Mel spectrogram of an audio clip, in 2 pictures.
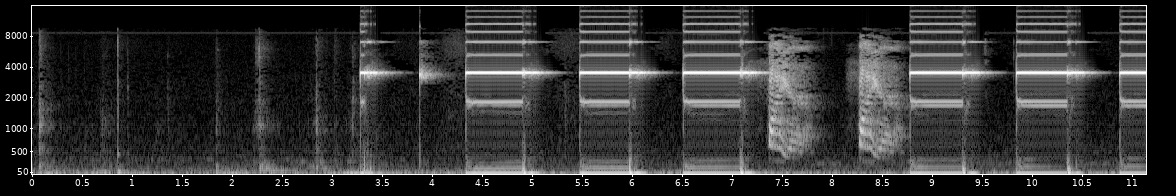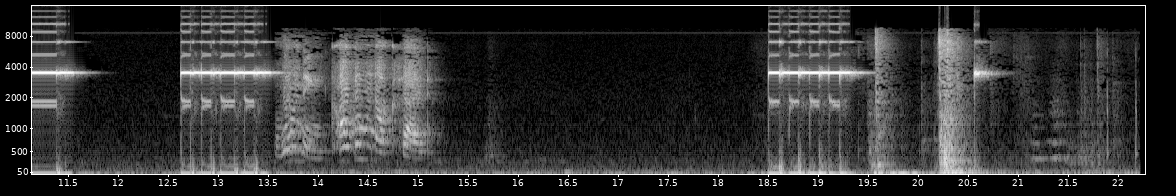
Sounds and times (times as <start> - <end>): Smoke detector, smoke alarm: 3.3 - 7.4, 8.8 - 12.0, 12.6 - 13.7, 18.5 - 19.6, 20.6 - 21.0.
